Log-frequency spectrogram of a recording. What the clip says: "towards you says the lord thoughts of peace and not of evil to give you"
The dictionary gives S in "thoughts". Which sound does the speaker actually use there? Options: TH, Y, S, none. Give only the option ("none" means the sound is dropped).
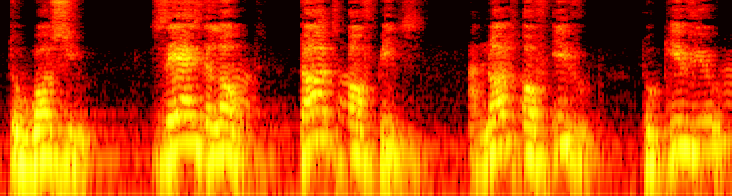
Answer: none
